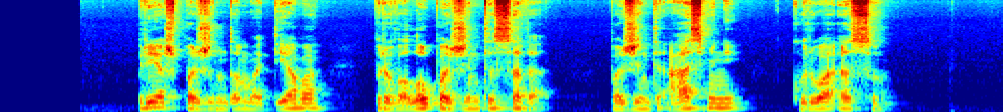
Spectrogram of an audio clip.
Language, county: Lithuanian, Vilnius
